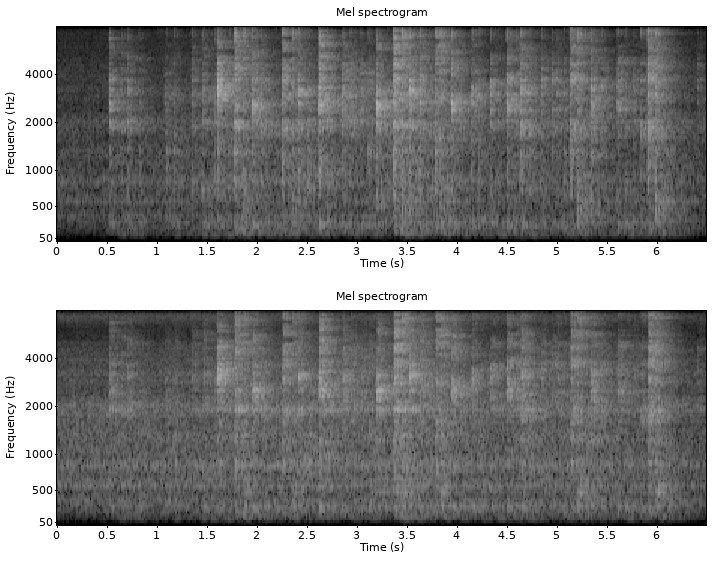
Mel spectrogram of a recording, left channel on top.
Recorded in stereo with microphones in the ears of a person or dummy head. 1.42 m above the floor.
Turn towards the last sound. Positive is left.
turn(degrees=25)  # may be behind; listen again after turning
